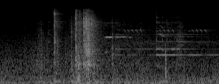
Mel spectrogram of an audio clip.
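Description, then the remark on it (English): A door opens with a couple of latch clicks and a brief scraping rattle, followed by a thin, high creak and a final soft knock, with no voices. “I go to open the door.”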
